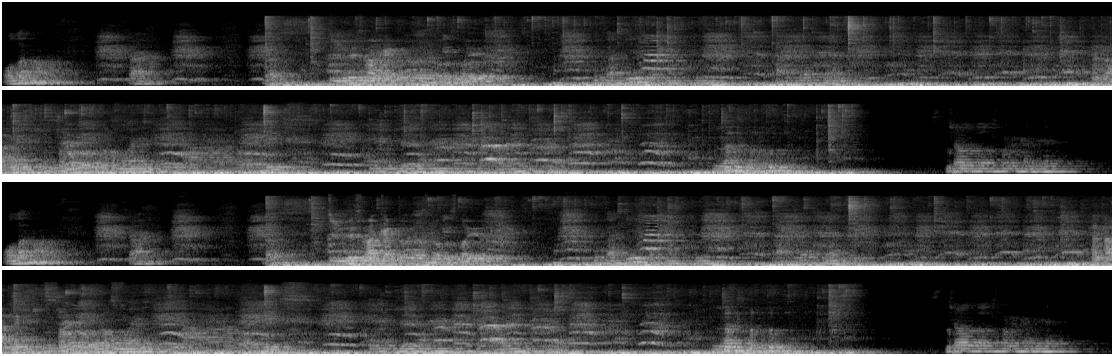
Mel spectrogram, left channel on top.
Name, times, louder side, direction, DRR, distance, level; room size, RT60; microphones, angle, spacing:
voice 1, 0.0-0.7 1.2-1.5 2.6-4.6 5.9-7.1 7.7-8.4 11.1-12.7 13.5-14.1 14.7-17.0 18.2-19.0 20.6-21.6, right 1 dB, 10° left, -7 dB, 1.0 m, -29 dB
sound 1, 0.9-3.6 4.0-4.5 4.8-5.1 5.6-5.9 6.3-18.0, equal, 20° right, 0.5 m, -35 dB
sound 2, 2.6-19.6, equal, 75° left, 0.8 m, -23 dB
voice 2, 3.3-5.1 8.2-8.5 10.9-14.2 18.3-18.4, right 1 dB, 70° right, 1 dB, 0.6 m, -27 dB
5.0 x 2.6 x 2.4 m, 1.0 s
head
